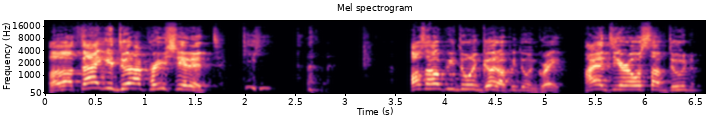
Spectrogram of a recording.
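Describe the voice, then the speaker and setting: Bright-voiced young male streamer. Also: sits high, brisk. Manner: slangy, excitable talk with frequent swearing. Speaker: streamer reacting to a video. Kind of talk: casual livestream chat.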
